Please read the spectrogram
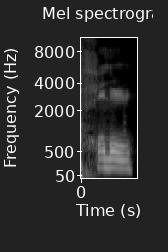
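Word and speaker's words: Gomel: And I was aware that Gommel could also be pronounced Hommel.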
